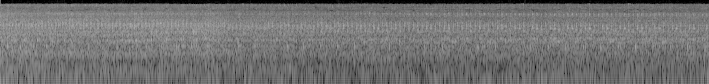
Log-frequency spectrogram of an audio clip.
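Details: Normal family car engine, as checked when inspecting a used car for abnormal engine noises: even, steady idle with smooth low rumble, no knocks or ticks; healthy.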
